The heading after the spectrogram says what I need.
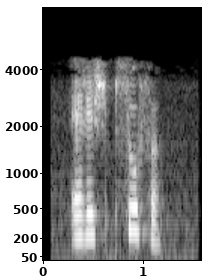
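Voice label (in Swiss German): "besoffe", Alsace Bas Rhin; vin; il est ivre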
